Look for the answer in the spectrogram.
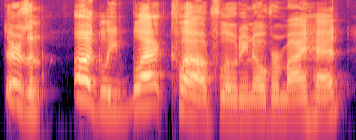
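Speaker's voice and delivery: high, sulky complaint; a sulking dinosaur girl; gloomy Anda.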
